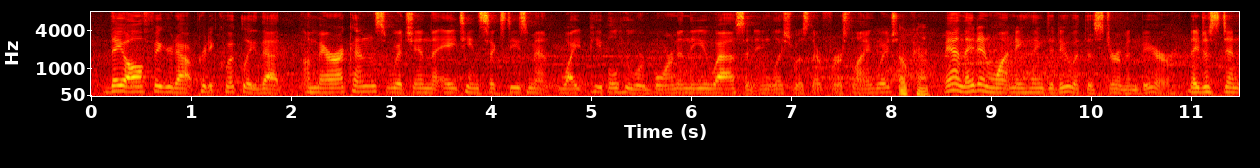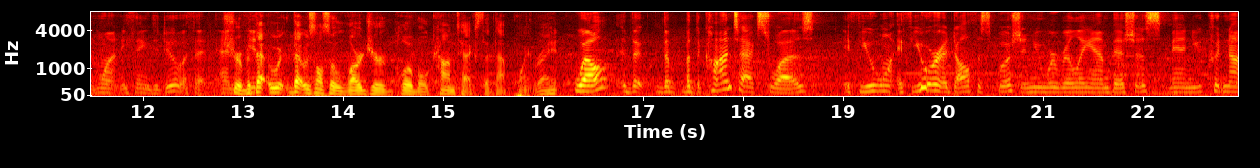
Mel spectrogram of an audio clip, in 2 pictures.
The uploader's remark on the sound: recorded in Denver during the Great American Beer Festival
